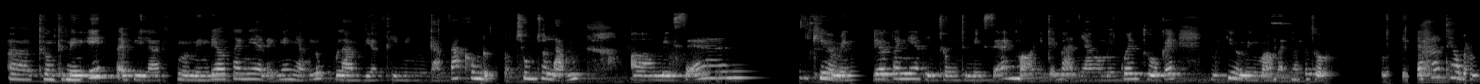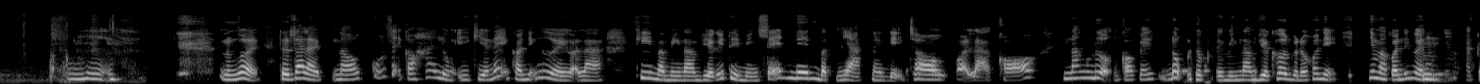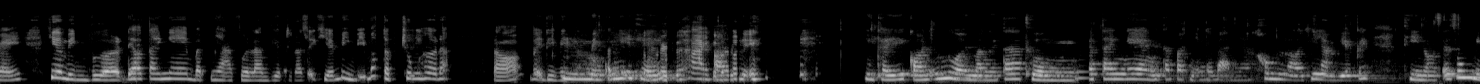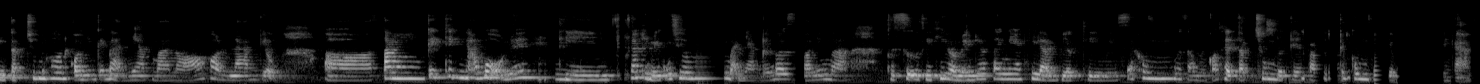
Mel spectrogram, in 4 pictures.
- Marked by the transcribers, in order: tapping; distorted speech; other background noise; laughing while speaking: "Ừm hưm"; unintelligible speech; unintelligible speech; static; chuckle; mechanical hum; unintelligible speech
- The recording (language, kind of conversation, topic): Vietnamese, unstructured, Bạn thích nghe nhạc bằng tai nghe hay loa ngoài hơn?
